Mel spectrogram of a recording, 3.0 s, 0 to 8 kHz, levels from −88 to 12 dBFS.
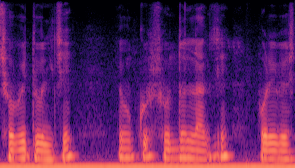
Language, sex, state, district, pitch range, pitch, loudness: Bengali, male, West Bengal, Malda, 110-125 Hz, 115 Hz, -18 LUFS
